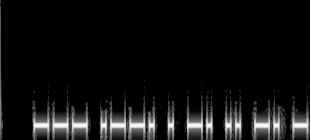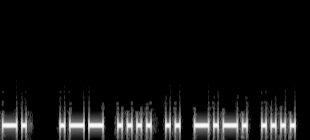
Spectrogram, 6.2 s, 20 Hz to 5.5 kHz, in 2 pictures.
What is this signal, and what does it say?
Morse code, heard as a keyed tone, about 25 wpm, 600 Hz. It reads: OPENING WHICH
